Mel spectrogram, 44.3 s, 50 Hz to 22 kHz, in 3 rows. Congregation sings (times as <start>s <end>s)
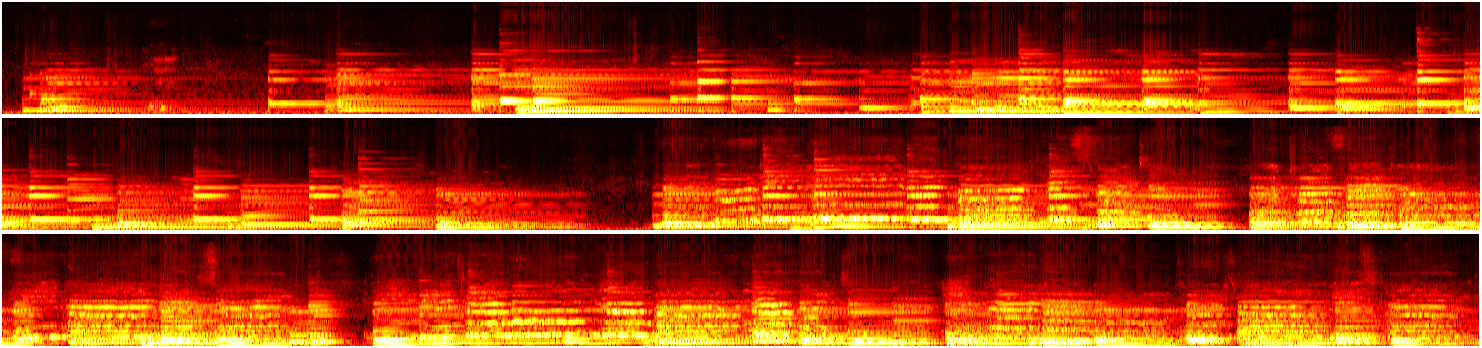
21.2s 44.3s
